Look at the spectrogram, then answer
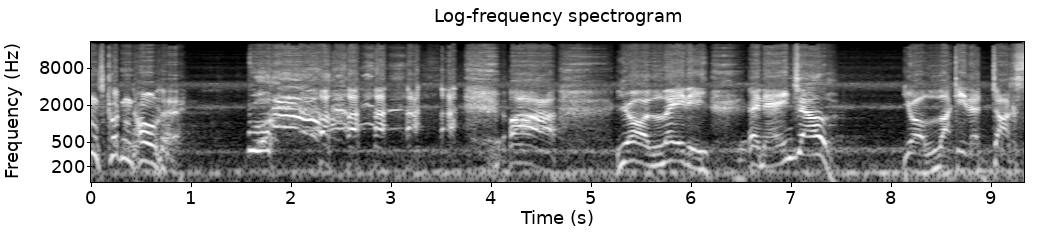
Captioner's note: bursts out laughing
